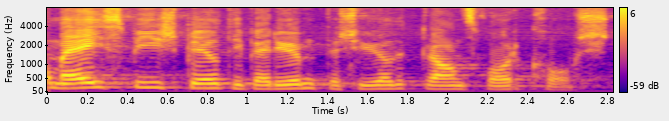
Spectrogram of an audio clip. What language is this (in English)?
Swiss German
